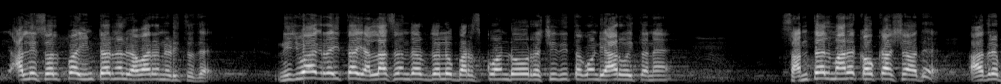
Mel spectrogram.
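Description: A man talks at an extremely high pitch. His pitch varies in an ordinary way. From Karnataka. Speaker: legislator. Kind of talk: parliamentary debate. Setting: legislative assembly. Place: hall. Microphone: podium.

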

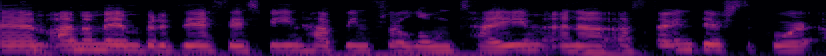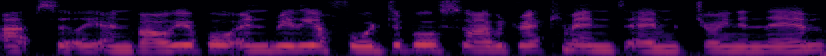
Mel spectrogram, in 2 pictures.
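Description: In a Glaswegian accent, a woman with a fairly high pitch talks at a very fast pace with hardly any pauses and monotone, flat intonation, in a dry sound with no echo and a quiet background. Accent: Glaswegian Scottish. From Scotland, Renfrew near Glasgow; Scotland. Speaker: entrepreneur, dance school founder; guest. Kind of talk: casual interview. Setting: video call. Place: home room. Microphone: video call.

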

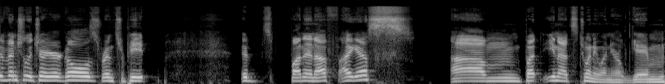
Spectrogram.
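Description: Against a quiet background, a man with a fairly high pitch speaks at a moderate pace in an animated tone with lively intonation. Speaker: gaming podcast co-host. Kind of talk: casual chat. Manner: animated, laughing often. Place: studio. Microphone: studio mic.

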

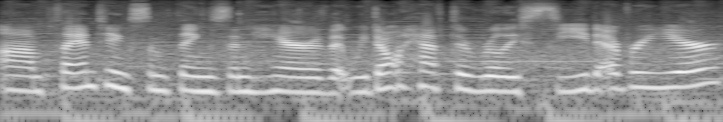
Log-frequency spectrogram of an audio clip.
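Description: Clear music plays behind a woman whose dry, echo-free voice has ordinary pitch variation. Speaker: home gardener vlogger. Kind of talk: casual vlog chat. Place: garden. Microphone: phone near.

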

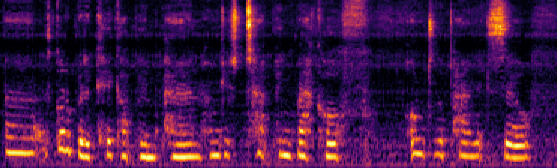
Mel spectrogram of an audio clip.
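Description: A woman with an English accent and a high pitch talks at a moderate pace over noticeable background noise. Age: 40s. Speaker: beauty YouTuber. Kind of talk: tutorial. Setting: home.

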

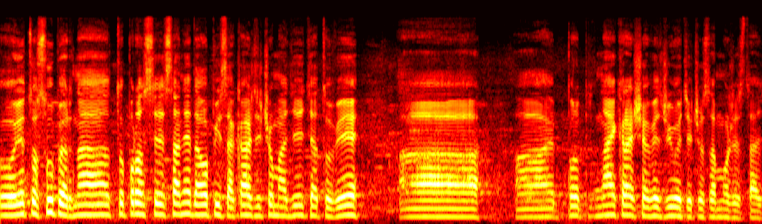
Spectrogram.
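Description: At a moderate pace, a man with a plain, everyday voice speaks at a fairly high pitch, with light background noise. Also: fairly even intonation. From Slovakia. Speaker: MMA fighter. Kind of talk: post-fight interview. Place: hall. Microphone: handheld.

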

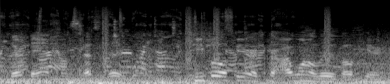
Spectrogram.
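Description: With loud music in the background, a man speaks at a moderate pace in a dry sound with no echo. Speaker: vlogger. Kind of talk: casual vlog chat. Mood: cheerful, excited. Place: car. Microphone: phone near.

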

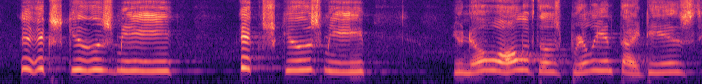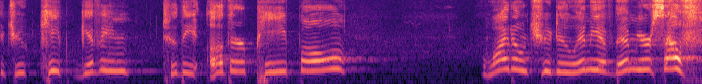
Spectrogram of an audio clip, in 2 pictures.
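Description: Putting on a character voice, a man speaks at an extremely high pitch and a fairly slow pace, leaving long, frequent pauses. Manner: polite, gently challenging.

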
